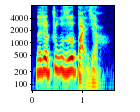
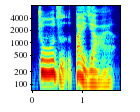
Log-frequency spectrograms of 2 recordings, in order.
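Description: First: 诸子百家 corrected slowly, with 百 as bǎi; higher, louder and slower 诸子百家 to set it right; correct pronunciation. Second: 诸子败家 said slowly, with 百 pronounced 败 bài; slow, deliberate 诸子败家 as if in a regional accent; odd local accent. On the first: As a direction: spell out 诸子百家 with bǎi, exasperated. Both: Acted. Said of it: "是你这还是个外地口音".

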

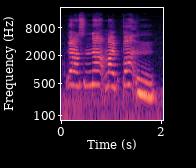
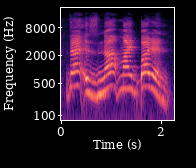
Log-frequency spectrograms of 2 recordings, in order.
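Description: First: A hint of a wail of dismay. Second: Louder storybook shout at Frog. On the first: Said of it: "wailed Toad". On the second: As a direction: shout it out in frustration. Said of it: "shouted Toad". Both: A narrator's reading.

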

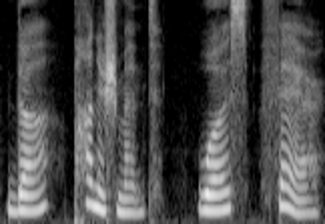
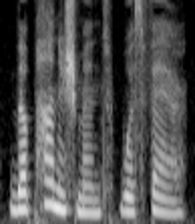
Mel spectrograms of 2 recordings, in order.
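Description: First: The punishment was fair said slowly, each word spaced out; slow reading. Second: Said in the usual way. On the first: Shown as a demonstration. Teacher slowly reading the sentence aloud for students. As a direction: read it slowly for the class to follow. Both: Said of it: "这句话我们慢读一遍".

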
